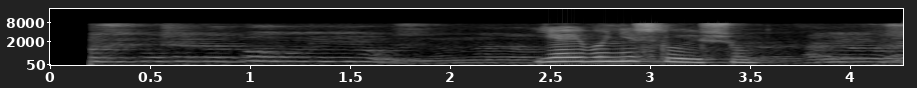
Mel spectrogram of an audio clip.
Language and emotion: Russian, neutral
